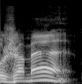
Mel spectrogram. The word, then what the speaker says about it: Jamin: Jamin, yes.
